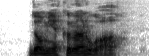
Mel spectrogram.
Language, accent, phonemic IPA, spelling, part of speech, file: French, France, /dɔʁ.miʁ kɔ.m‿œ̃ lwaʁ/, dormir comme un loir, verb, LL-Q150 (fra)-dormir comme un loir.wav
- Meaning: sleep like a log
